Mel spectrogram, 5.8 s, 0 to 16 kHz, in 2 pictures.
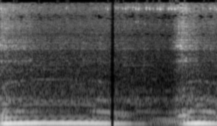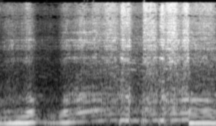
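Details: Stock 2.3 L four-cylinder Foxbody Mustang, sub-100 hp, filmed before restoration: deep steady idle rises smoothly on each throttle blip and drops back cleanly; even, healthy normal revving.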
